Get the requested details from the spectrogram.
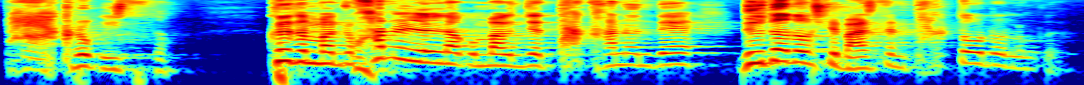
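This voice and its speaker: A pastor preaching a sermon, emphatic, asking rhetorical questions and answering them himself, swinging between loud stress and quiet asides in a church sanctuary. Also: male voice, high voice, animated, fast talker.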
